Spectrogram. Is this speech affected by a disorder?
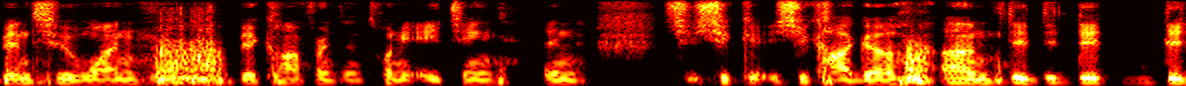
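Yes: stuttering; stuttering since at least high school; here repeated sounds.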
